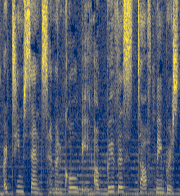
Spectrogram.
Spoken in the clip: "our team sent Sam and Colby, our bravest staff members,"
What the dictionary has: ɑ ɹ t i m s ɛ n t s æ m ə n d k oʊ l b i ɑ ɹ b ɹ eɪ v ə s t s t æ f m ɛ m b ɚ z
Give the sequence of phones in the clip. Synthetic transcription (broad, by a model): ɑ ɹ t i m s ɛ n t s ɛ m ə n k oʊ l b i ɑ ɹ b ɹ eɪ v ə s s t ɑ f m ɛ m b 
